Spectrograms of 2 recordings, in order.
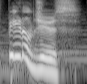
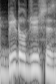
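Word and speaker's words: Betelgeuse: and who do we have we've got it's beetlejuice that's funny so this is the first one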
